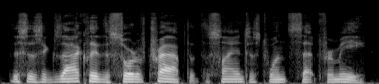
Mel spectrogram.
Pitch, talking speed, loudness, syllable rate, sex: 115 Hz, 220 wpm, -18 LUFS, 4.8 syllables/s, male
